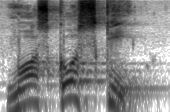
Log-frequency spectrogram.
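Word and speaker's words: Moszkowski: है ये एक और साइंस दन है जो मोस्कोवस्की उसने कोट किया है मोस्कोवस्की ने लिखने में इसके स्पेलिंग है एम ओ एस जड के ओ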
